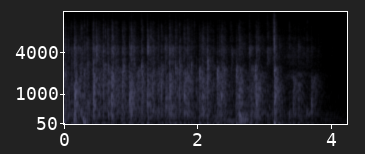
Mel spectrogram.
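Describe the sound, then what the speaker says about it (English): A sheriff's deputy is honored at a city council meeting with a round of applause from the room, a moderate scattering of clapping hands that thins and ends with a final sharp clap before quiet. "Everyone, let's give him a big round of applause"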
